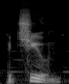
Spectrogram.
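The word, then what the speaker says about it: ピチューン: The sound effect's onomatopoeia is pronounced as pichun, and both the sound effect and word are used and referenced a lot.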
